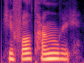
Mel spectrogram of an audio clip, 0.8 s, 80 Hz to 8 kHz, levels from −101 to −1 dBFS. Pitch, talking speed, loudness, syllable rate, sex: 215 Hz, 215 wpm, -15 LUFS, 5.5 syllables/s, female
